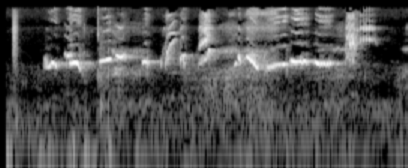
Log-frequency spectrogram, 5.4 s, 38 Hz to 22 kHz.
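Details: Blackbird singing in the evening at 7.30 pm, a flowing run of mellow fluted whistles, rising and falling, broken by sharp high twittering squeaks, over a soft background hiss.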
